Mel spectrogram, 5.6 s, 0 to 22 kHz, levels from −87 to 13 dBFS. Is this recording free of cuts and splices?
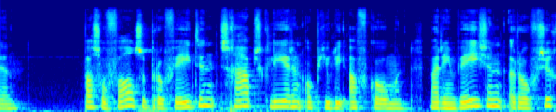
no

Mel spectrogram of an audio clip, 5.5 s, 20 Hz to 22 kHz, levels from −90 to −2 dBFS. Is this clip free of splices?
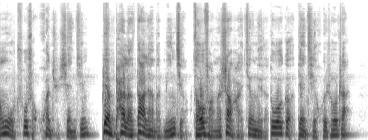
no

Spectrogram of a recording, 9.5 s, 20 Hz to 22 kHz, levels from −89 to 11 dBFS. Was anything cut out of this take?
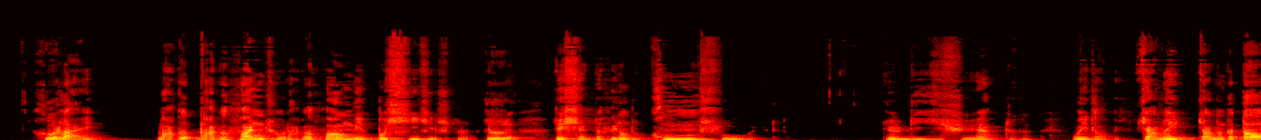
yes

